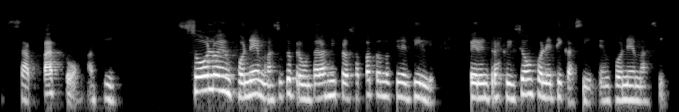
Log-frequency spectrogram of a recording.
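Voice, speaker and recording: A woman teacher giving an online language class, patiently quizzing her pupils and spelling words out slowly. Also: medium pitch, mellow. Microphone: video call. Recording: muffled lo-fi video call audio.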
